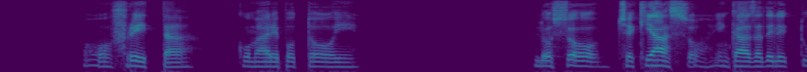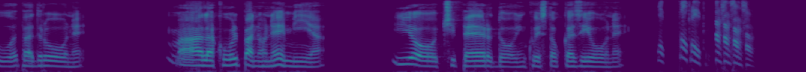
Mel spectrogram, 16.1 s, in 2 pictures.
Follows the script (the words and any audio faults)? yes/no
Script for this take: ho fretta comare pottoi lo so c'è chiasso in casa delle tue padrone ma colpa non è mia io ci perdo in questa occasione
no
